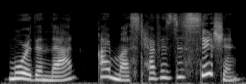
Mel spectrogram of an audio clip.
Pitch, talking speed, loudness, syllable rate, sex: 265 Hz, 195 wpm, -18 LUFS, 4.8 syllables/s, female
